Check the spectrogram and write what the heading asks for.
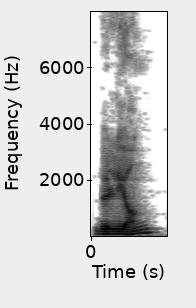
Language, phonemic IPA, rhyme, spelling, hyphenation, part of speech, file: Norwegian Bokmål, /bʉlˈjɔŋ/, -ɔŋ, buljong, bul‧jong, noun, Nb-buljong.ogg
- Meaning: 1. bouillon (a clear broth made by simmering meat (such as beef or chicken), vegetables or fish) 2. a thin soup made from meat broth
